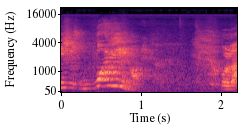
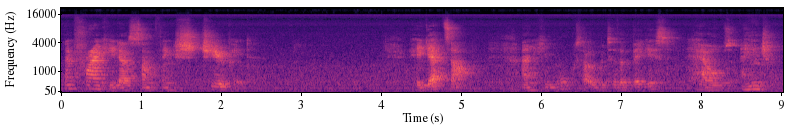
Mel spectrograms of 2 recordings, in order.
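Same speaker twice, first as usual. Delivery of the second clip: quiet, low-pitched storytelling with dread building; hushed suspense; 10 semitones lower, 12 dB quieter than usual. Acted. Friend telling of Frankie approaching the biggest Hell's Angel, hushed suspense. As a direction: drop low and soft for the ominous turn. Suspense before foolish move.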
